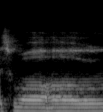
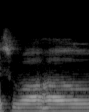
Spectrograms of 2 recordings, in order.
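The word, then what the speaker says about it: svaha: Om da de do da de do re swaha. Some people have difficulty pronouncing the triple consonant S, V, W. Think about grandma putting on her lipstick and going mwah. Similar sound, but less mess.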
